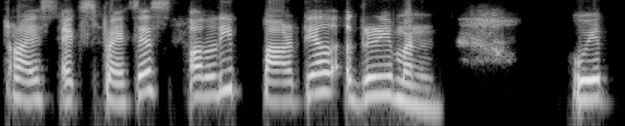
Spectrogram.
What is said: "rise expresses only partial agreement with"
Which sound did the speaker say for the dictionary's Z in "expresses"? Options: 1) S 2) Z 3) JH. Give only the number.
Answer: 1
